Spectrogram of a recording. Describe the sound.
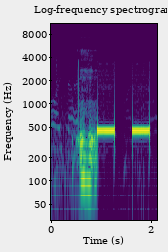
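A busy tone plays after a phone call to a radio studio drops. A voice speaks briefly, then two steady, loud, mid-pitched beeps follow with a short gap between them.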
